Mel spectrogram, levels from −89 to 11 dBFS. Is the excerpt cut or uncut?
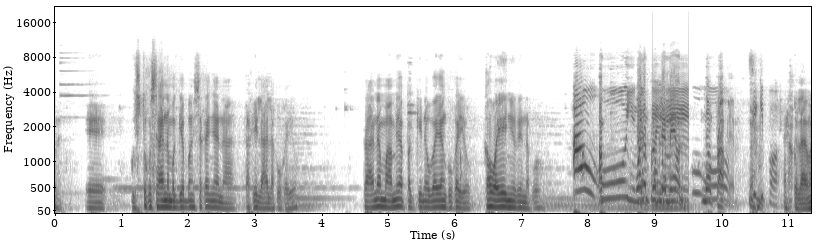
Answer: cut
